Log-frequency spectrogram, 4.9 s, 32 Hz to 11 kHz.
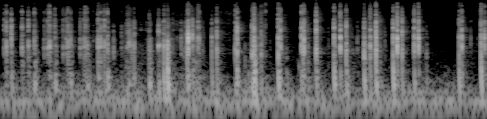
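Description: Long nails tap and scratch along a blister-packed pink plastic hairbrush and comb set lying on a paper bag. About 25 quick, dry, crinkly clicks and scrapes sound in an uneven rapid run, with no ring after each hit.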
